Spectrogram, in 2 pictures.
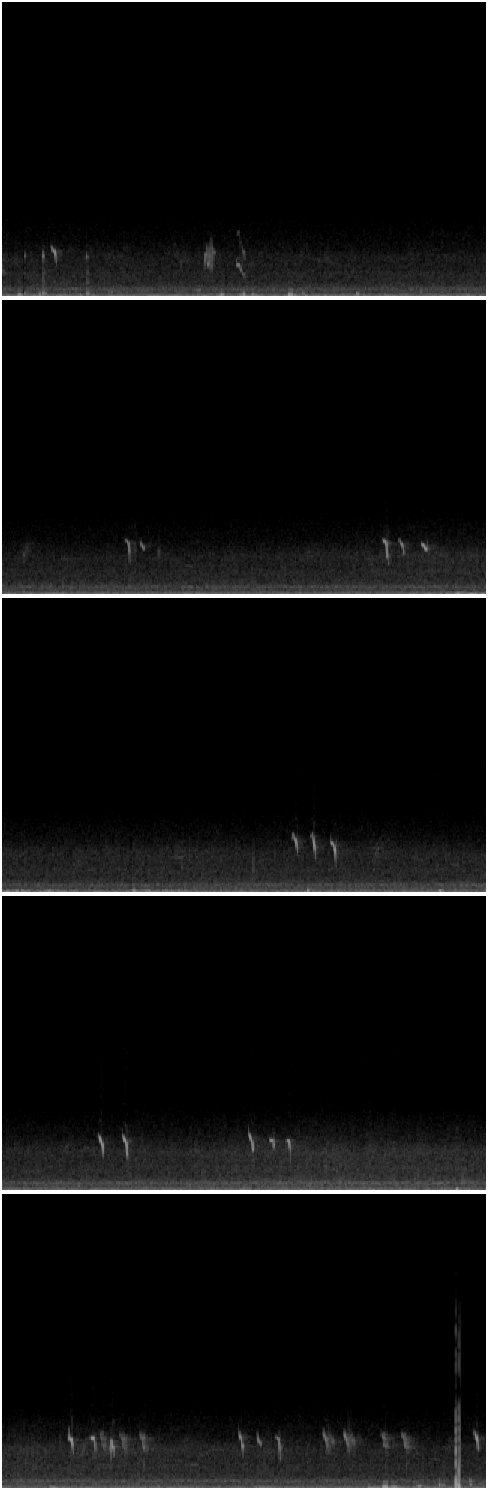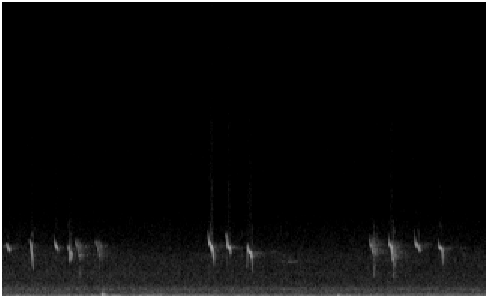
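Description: juvenile crossbill calls

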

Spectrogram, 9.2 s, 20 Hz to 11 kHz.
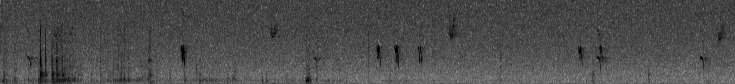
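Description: type 3 bird calling

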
